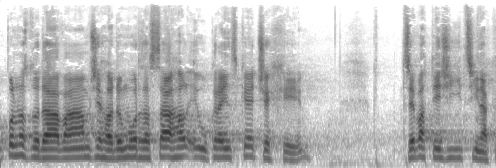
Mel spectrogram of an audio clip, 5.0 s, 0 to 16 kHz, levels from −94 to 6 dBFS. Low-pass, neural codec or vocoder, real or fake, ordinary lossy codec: 14.4 kHz; vocoder, 44.1 kHz, 128 mel bands every 512 samples, BigVGAN v2; fake; MP3, 64 kbps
